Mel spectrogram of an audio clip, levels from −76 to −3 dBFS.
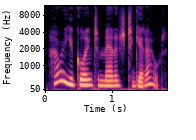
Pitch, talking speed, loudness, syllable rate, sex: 230 Hz, 295 wpm, -16 LUFS, 7.6 syllables/s, female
